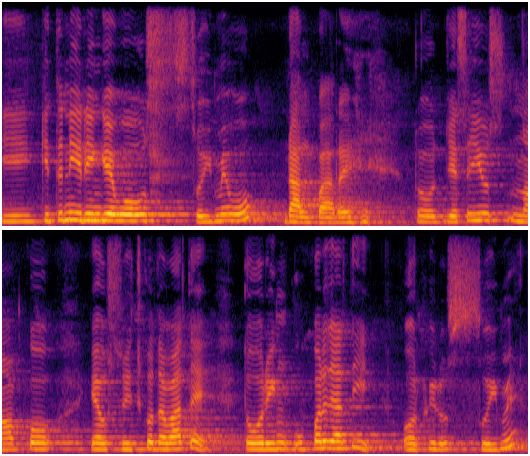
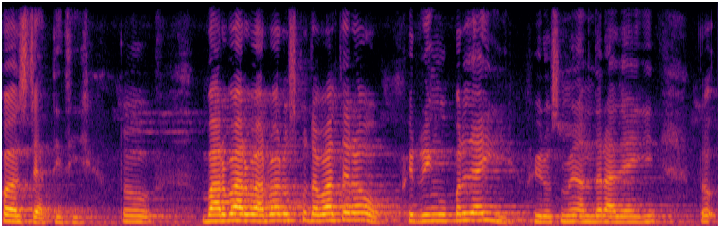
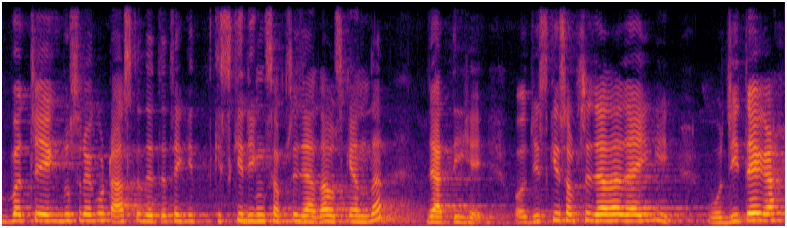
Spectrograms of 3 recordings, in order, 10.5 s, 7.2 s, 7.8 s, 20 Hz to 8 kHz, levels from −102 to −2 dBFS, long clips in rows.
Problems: constant background noise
